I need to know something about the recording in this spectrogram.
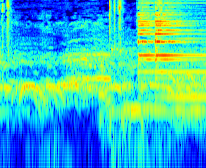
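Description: An on-screen subscribe-button sound effect: a couple of sharp mouse clicks about a second in, then a ringing bell chime that holds to the end. It plays over a loud, dense background of many voices.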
